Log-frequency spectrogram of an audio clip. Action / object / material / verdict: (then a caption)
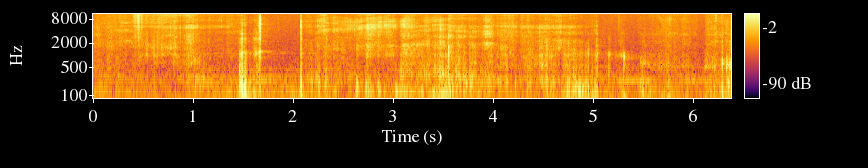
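scrape / plastic cosmetic tub / plastic / none. Fingernails scratch and tap a closed, round, hand-sized body-butter tub, likely plastic, on its lid and ridged side. Soft, low scraping runs throughout, broken by short, dull taps with almost no ring, and one louder knock about a second and a half in.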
